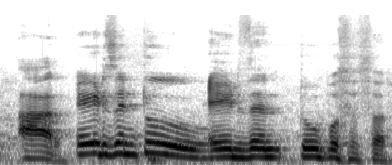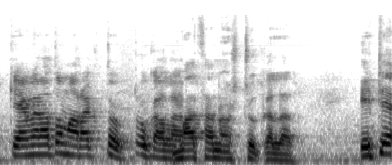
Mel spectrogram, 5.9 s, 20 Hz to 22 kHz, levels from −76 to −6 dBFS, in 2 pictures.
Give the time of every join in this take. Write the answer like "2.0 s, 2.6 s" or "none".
3.9 s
